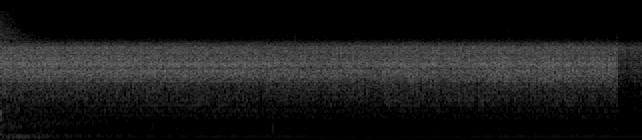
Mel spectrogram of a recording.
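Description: The last chord of the electric guitar and bass cuts off at the start, leaving a steady hiss with a faint low hum: noise from the plugged-in instruments' signal chain with nothing being played.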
